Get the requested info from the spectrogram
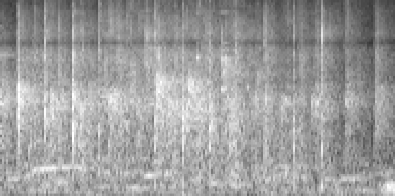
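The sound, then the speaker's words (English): An audience applauds, with a steady patter of many hands clapping that keeps going without a break. Some faint voices are mixed in underneath. “Round of applause for”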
